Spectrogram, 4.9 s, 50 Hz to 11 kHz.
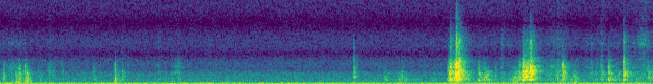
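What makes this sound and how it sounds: Hands hold the edges of an open glossy-paper magazine, the last Sports Illustrated issue of 2002, turn a page, then lay their fingertips flat and rub them across the spread. Soft, irregular papery rustles and crinkles sit over a steady low hum, with two louder, brighter swishes near the end as the page moves.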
